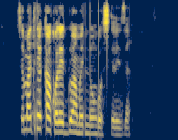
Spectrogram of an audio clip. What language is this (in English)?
Ganda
